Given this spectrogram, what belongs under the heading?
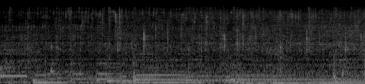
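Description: Paneer pieces with capsicum lightly frying in a pan for a quick paneer masala: steady close sizzling and crackling throughout, with a stirring scrape and faint background tones, no talking.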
